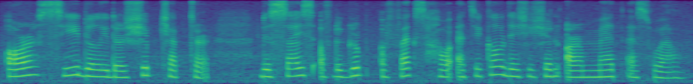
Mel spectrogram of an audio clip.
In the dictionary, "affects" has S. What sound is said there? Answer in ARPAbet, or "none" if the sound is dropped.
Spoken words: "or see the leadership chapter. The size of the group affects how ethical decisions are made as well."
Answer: S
